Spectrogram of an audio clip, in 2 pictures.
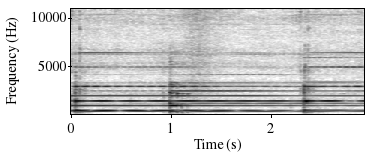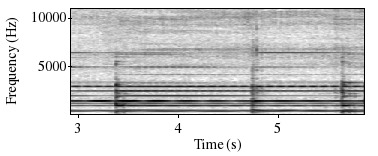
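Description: A 1960s Junghans wall clock's gong striking the hour: six strikes about a second and a quarter apart, each ringing on with several tones into the next.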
